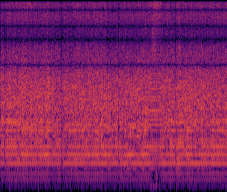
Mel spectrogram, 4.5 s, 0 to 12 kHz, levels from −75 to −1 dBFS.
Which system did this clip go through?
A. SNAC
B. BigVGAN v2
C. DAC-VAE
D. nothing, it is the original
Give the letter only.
D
